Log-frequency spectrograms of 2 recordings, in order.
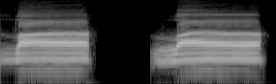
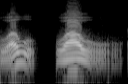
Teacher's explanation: cara membacanya tidak dengan membulatkan bibir namun dengan mengangkat pangkal lidah karena tafkhim sehingga tidak mungkin berbunyilah namun bunyinya loh loh karena lidah kita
